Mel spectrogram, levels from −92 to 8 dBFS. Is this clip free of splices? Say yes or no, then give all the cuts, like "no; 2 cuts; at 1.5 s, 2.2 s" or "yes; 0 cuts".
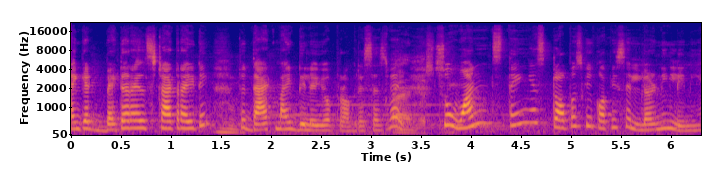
yes; 0 cuts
